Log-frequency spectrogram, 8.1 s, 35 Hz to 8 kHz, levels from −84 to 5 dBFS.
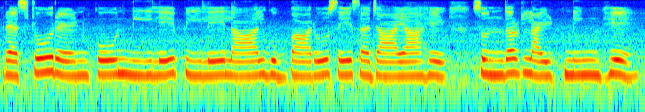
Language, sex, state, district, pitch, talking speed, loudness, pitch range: Hindi, female, Madhya Pradesh, Dhar, 210 Hz, 90 wpm, -14 LUFS, 205-220 Hz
